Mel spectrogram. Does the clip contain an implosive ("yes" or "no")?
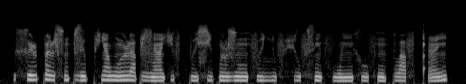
no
